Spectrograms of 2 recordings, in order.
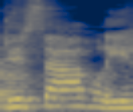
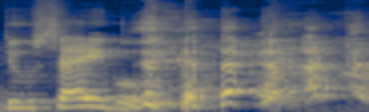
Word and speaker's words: DuSable: Dusabo, who they named Lakeshore Drive after. I'm over here like Dusable. A lot of people do that. Say it wrong.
